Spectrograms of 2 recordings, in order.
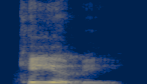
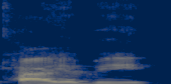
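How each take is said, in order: First: The name begins with a 'kee' sound. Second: The name begins with a 'kai' sound. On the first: The speaker calls it right. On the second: The speaker calls it wrong. "I don't know why I want to say Kaya"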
